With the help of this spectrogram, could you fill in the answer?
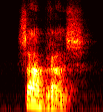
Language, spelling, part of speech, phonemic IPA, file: Dutch, sabra's, noun, /ˈsɑbras/, Nl-sabra's.ogg
- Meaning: plural of sabra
